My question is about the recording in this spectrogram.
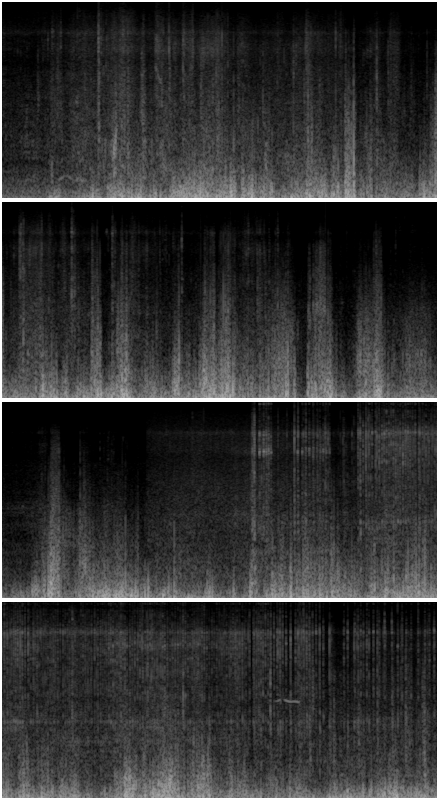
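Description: Wind buffeting the microphone aboard a sailboat under way, in loud uneven gusts that start about a second in.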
